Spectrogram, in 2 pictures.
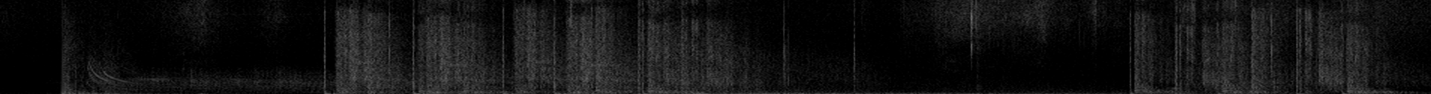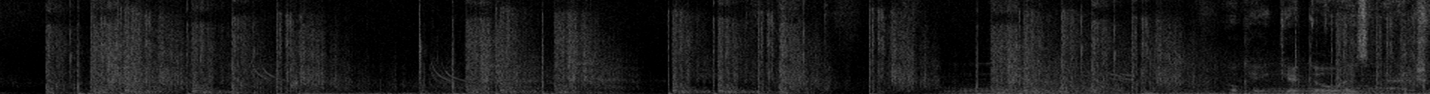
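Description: Gunfire in a Myth II Soulblighter WWII-themed multiplayer flag battle, dense bursts of rapid shots and explosions in dense rolling volleys with brief gaps, loud throughout while a commentator talks over it.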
